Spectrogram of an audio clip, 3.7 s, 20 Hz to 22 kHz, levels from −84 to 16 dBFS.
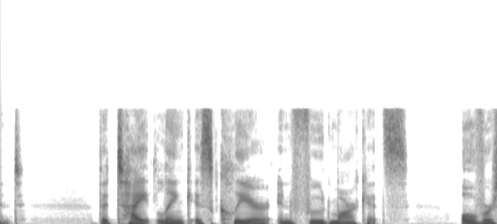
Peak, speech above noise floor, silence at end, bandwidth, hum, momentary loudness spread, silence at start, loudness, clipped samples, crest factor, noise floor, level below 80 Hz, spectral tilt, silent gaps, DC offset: -2 dBFS; 38 dB; 0 s; 12 kHz; none; 8 LU; 0 s; -23 LUFS; under 0.1%; 22 dB; -61 dBFS; -54 dBFS; -4.5 dB/octave; none; under 0.1%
